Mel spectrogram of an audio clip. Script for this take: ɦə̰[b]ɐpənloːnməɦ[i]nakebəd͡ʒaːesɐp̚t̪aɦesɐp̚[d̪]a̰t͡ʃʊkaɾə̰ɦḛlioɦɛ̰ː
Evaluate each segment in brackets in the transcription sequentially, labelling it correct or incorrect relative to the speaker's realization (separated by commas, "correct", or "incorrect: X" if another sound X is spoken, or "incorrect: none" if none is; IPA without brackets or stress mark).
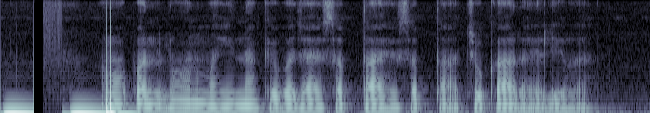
incorrect: m, incorrect: iː, incorrect: t̪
